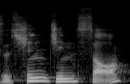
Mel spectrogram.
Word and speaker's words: Shin Jinseo: At this point, white uh Shinjin say Shinjin Soul. I I said the the name wrong like in my last video. Okay, Shinjin Saw.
